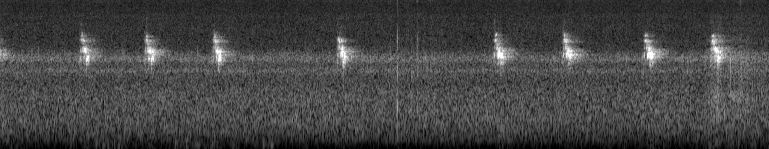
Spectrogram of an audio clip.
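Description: Pheasant chicks peeping: about nine short, high, faint peeps, each falling slightly in pitch, spaced roughly half a second to a second apart with a longer pause midway.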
